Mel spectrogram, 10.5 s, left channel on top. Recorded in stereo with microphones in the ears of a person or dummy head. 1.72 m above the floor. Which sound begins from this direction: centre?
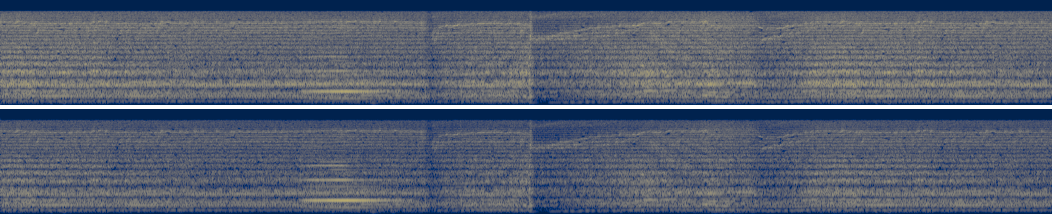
A violin, at 3.0 s.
